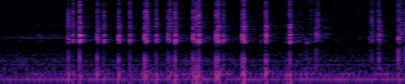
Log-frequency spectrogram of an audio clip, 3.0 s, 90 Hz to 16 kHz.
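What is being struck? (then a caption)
Small round metal tin with lid. Fingertips quickly tap the lid and rim of a small, hollow, round metal tin with a colorful printed lid, making about fifteen short, bright metallic clicks with a light ring near 1.3 kHz. The taps come in an uneven, fast rhythm over a steady low hum, with a brief pause before the last few.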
